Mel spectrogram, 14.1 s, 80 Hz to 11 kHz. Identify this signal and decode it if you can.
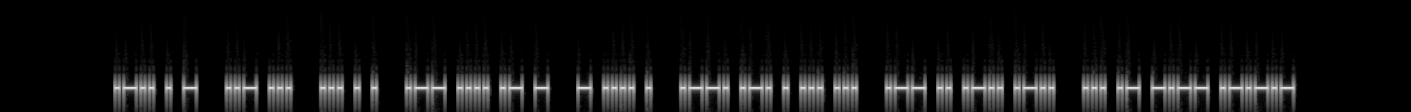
Morse code, heard as a keyed tone, about 28 wpm, 700 Hz. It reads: LET US SEE WHAT THE PRESS WILL SAY.
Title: Sentences from Top 1000 Words - Review Part 1 - 28wpm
